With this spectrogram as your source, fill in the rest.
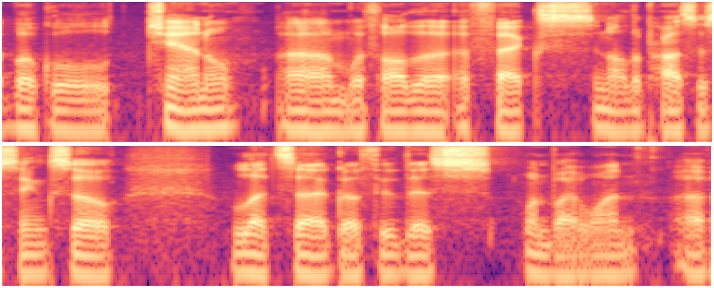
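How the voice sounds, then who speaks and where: A deep-voiced young man, a rapper casually walking through his mixing setup in a relaxed way, with lots of ums and uhs. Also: creaky, dry recording. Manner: laid-back, lots of uh and um fillers. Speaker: rapper and home mixing engineer. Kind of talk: casual screen-share mixing tutorial.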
